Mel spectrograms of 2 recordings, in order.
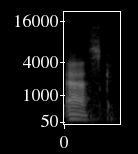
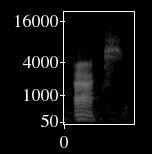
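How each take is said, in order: First: The word ends with an sk sound. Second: The word ends with a ks sound. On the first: The speaker calls it right. "Say ask" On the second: The speaker calls it wrong. "Why are you saying it like axe?"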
